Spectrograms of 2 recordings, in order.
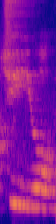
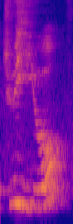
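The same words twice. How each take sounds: First: Tuyau said "tu-yo", with a plain u in the first syllable; wrong pronunciation. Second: Tuyau said "tui-yo", with a "ui" glide; correct pronunciation. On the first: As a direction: say tuyau as "tu-yo", without the "ui" glide. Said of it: "on lit pas tuyau". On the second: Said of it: "mais tuyau". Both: Shown as a demonstration.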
